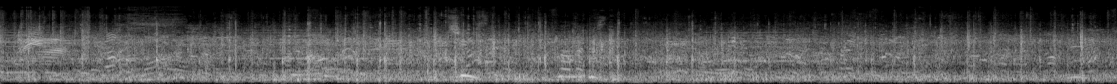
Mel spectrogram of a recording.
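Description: Footsteps hurry over cobblestones.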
